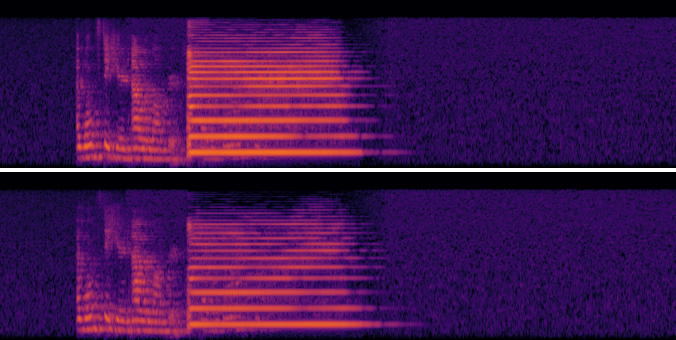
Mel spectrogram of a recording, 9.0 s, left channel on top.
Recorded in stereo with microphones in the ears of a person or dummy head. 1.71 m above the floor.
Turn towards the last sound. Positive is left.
turn(degrees=60)  # may be behind; listen again after turning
